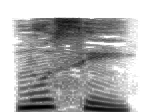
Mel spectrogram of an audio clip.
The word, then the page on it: ಮುಸಿ: musi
